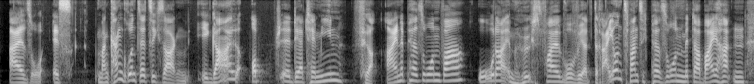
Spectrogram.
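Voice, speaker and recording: Speaking at a very slow pace, a man with a high pitch uses lively intonation and very even loudness. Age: 50s. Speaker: project manager. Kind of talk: interview. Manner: hesitant with fillers.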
